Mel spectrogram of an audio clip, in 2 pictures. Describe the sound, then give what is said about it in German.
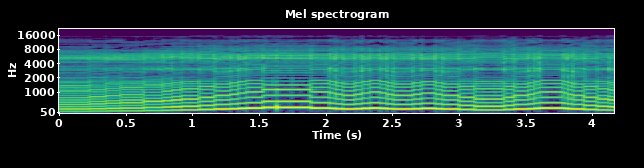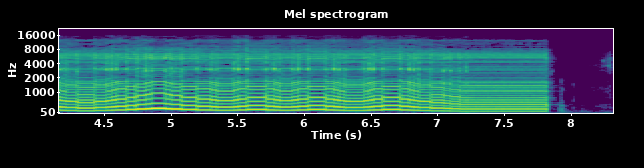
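A buzzy, retro synthesizer tone, played by moving a stylus, glides continuously up and down in pitch, wavering and sliding between notes for several seconds before cutting off abruptly, with no voices over it. “Das ist wie der Synthesizer damals ähm, auch klang ist eigentlich im Prinzip, als wenn wir aus einer alten Atari-Konsole das Ding ausgebaut hätten, hier rein, vernünftigen Lautsprecher da dran”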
